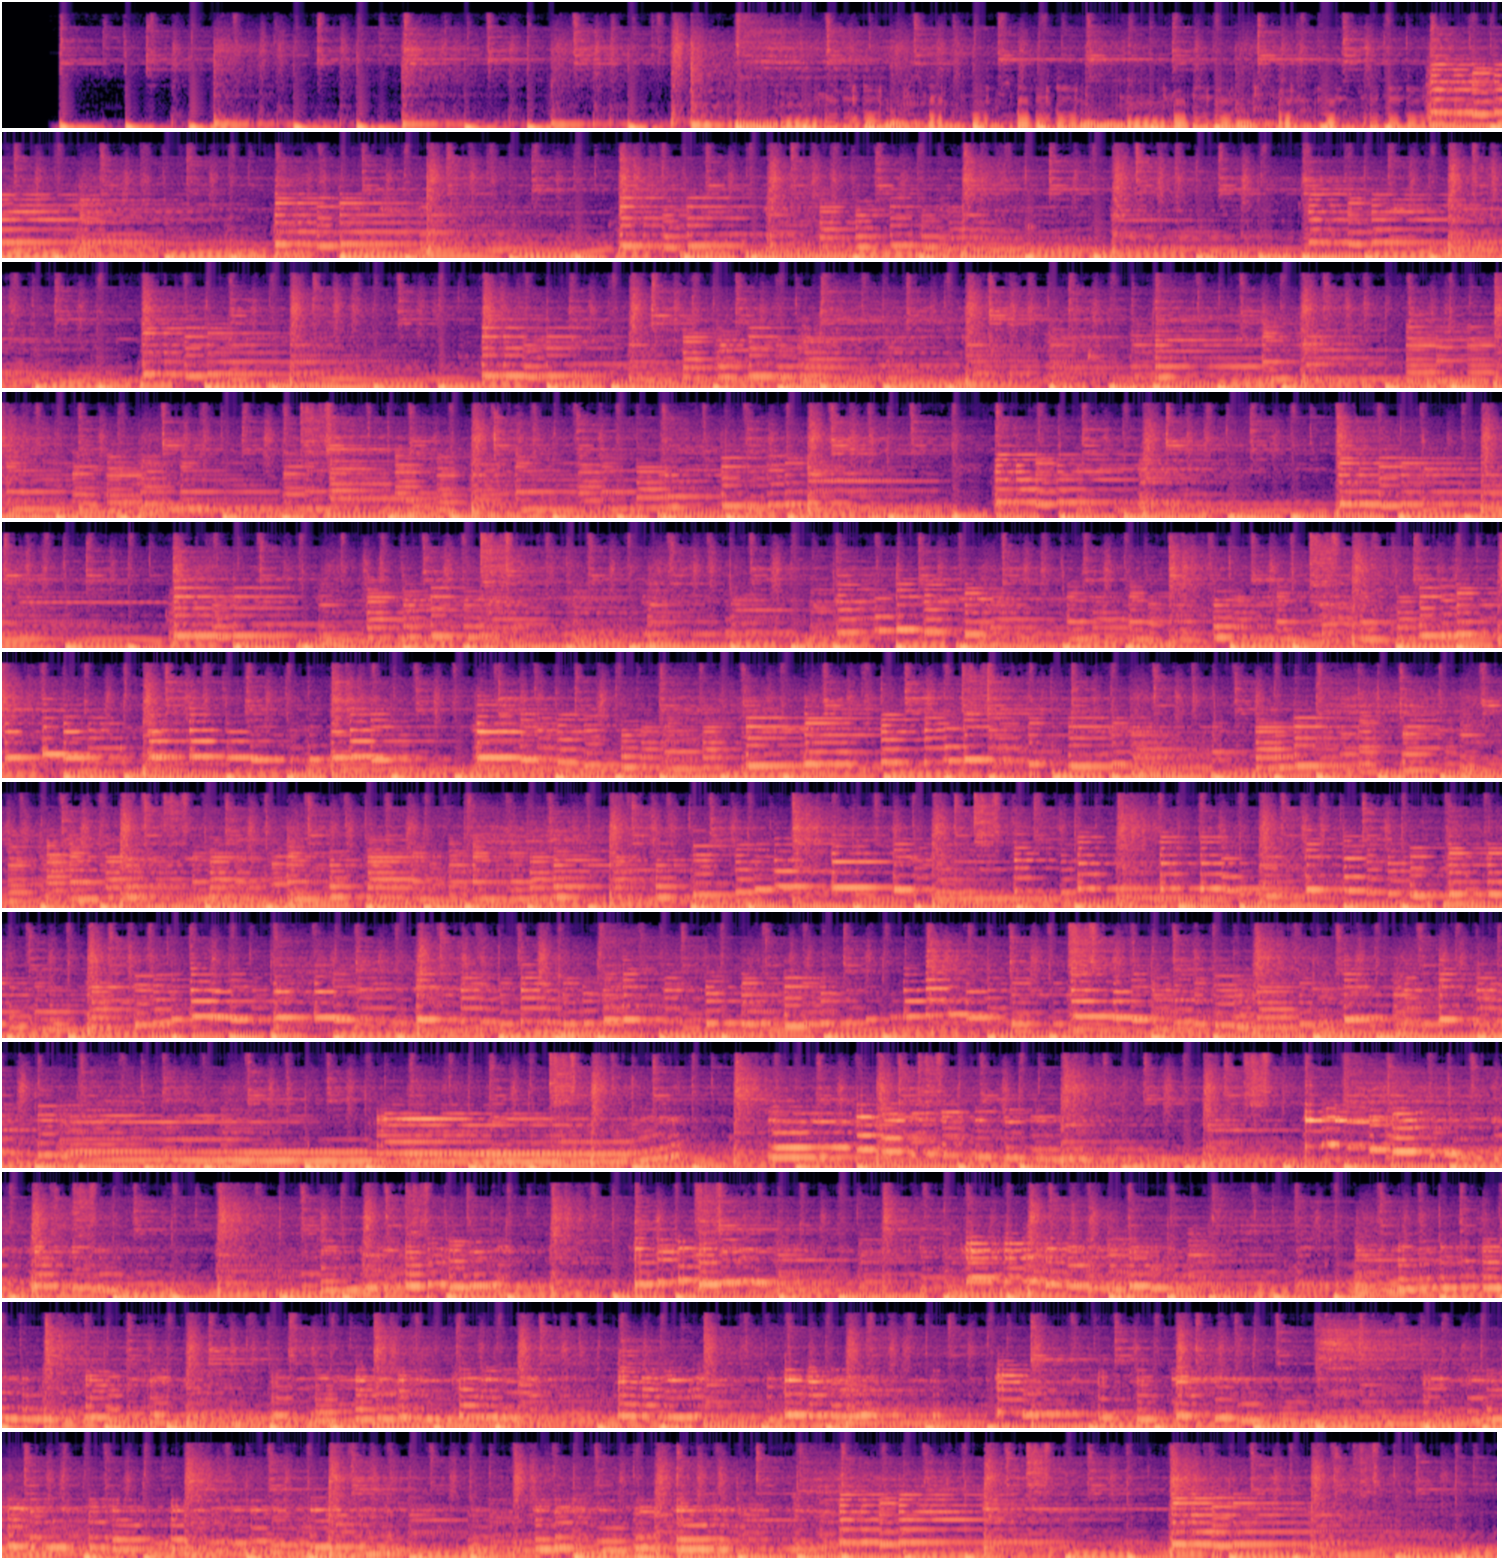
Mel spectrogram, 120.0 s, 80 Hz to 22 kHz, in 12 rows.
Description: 557   02:41:00   Faixa: 1    Jazz
Gravado no Teatro 4 de Setembro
